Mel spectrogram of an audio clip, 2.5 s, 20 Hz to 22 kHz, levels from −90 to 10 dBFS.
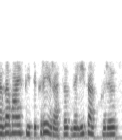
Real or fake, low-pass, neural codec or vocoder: fake; 3.6 kHz; codec, 16 kHz, 4 kbps, FreqCodec, larger model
